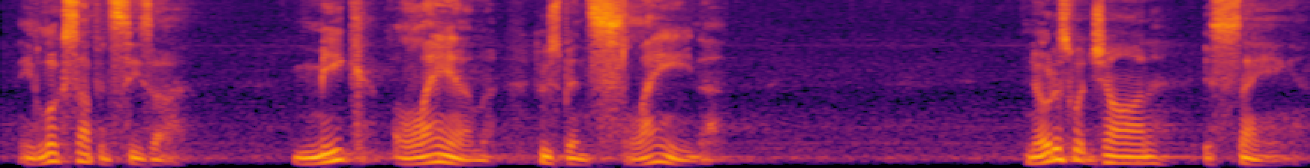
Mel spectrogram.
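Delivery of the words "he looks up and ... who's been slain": soft, slow, reverent; hushed reveal. Acted. Preacher reveals the slain lamb, soft and slow. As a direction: let the meek lamb land softly.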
